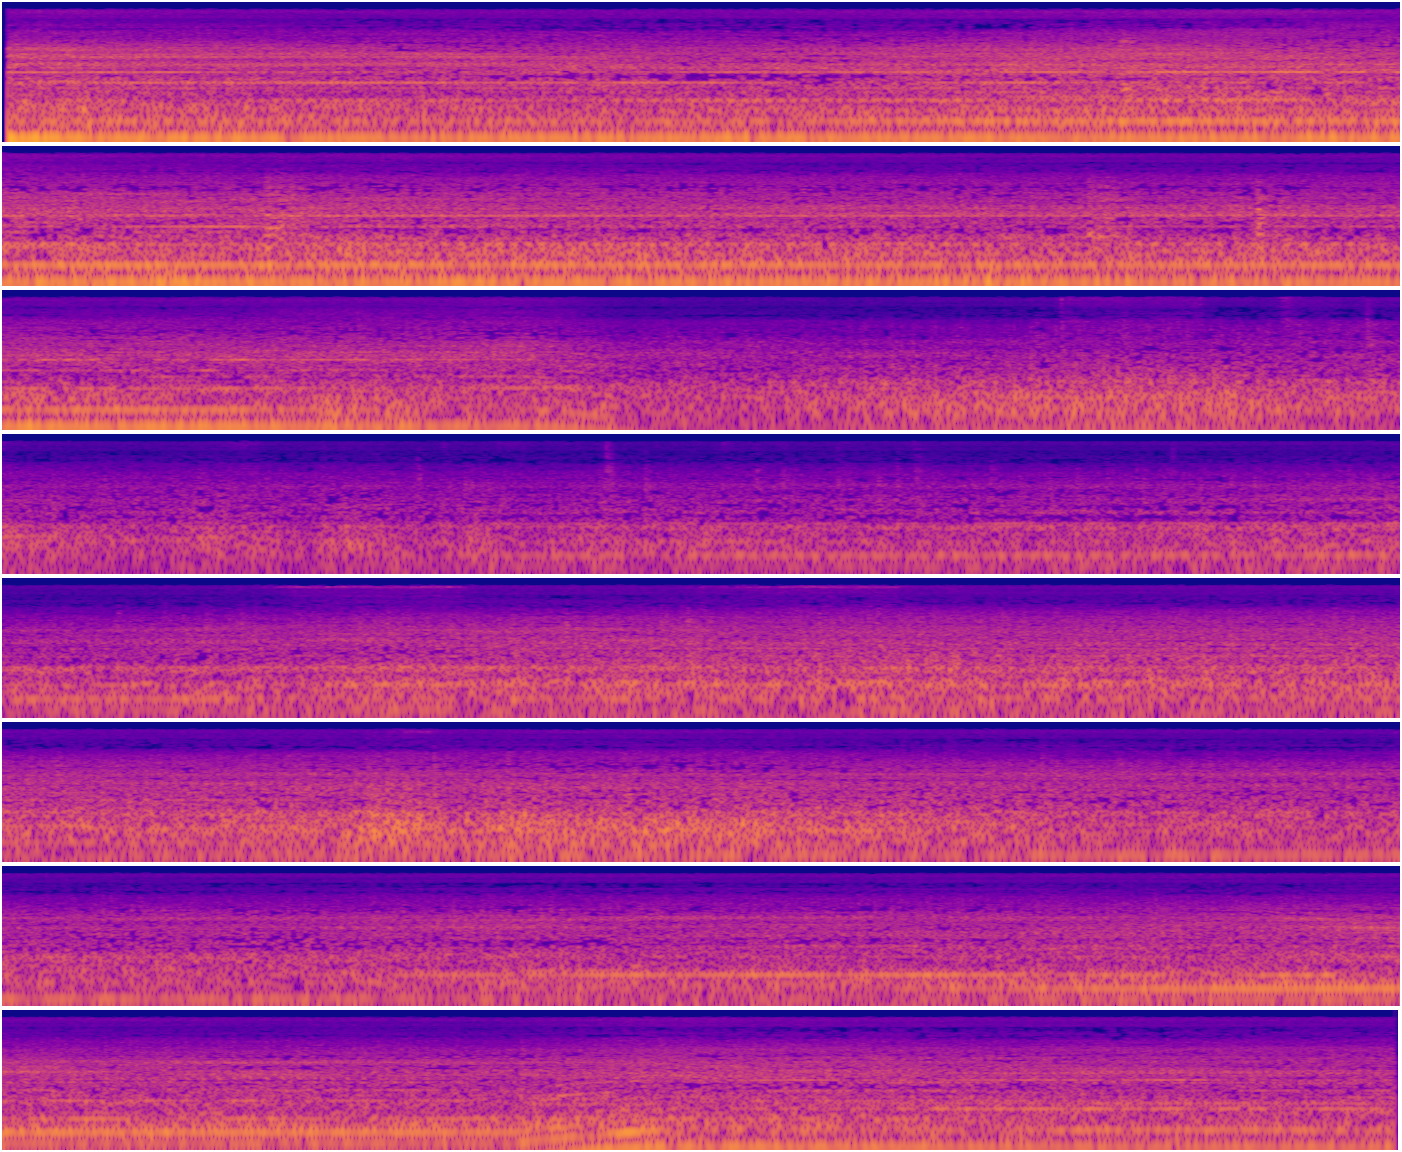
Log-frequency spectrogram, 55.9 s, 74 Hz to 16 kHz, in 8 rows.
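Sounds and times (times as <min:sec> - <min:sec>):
diesel engine running: 0:00.0 - 0:55.9
broad rushing noise: 0:28.9 - 0:55.2.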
